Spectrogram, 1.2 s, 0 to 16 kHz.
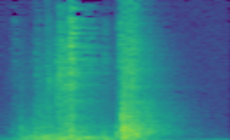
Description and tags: drawer open1
Sliding the cutlery drawer open
kitchen, cutlery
